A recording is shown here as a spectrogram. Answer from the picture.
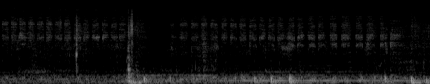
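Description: Marker scribbling back and forth on cardboard, colouring in a checkerboard square, in many short rubbing strokes. There is a single light knock a little over a second in.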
